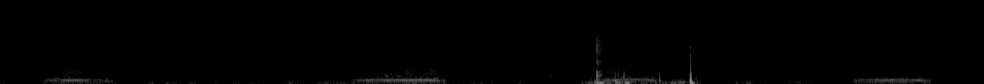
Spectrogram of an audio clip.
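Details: Snoring from a cat.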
